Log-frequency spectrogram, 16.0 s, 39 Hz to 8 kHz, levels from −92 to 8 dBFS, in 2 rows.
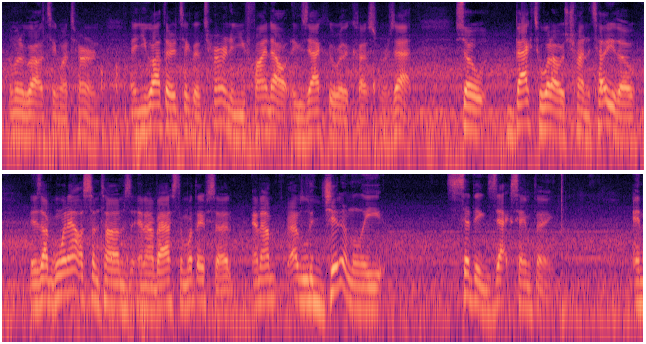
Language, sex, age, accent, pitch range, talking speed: English, male, 30-49, American, 115-145 Hz, 220 wpm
